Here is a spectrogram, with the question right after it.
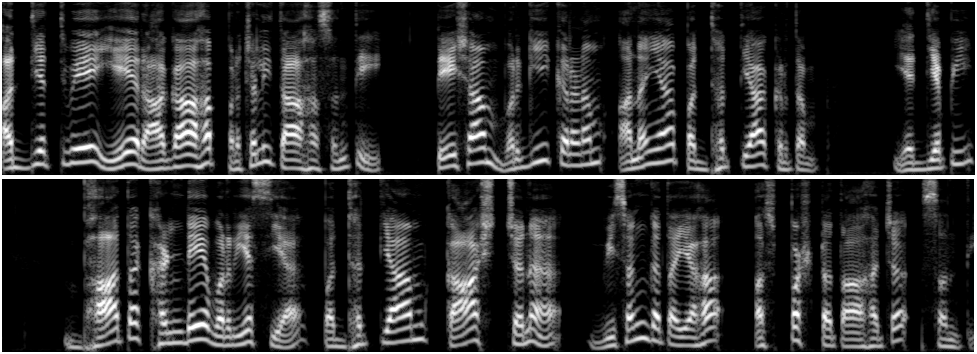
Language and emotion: Sanskrit, neutral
